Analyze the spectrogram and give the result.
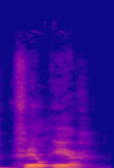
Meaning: rather
- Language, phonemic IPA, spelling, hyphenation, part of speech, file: Dutch, /ˈveːl.eːr/, veeleer, veel‧eer, adverb, Nl-veeleer.ogg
